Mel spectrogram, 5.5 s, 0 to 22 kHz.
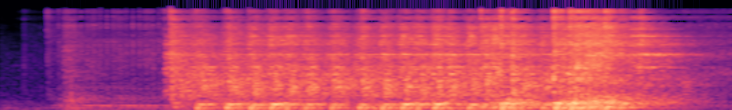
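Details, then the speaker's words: Mercedes 190D OM606 diesel project engine, first start out of the car with makeshift fuel bottle and wiring, no coolant connected; brief crank, then loud uneven clatter lurching in strength: rough first running, owner hopes it settles. "Kako radi, prosudite sami, ali ne može raditi sigurno perfektno. Zato što, više struki su razlozi."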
